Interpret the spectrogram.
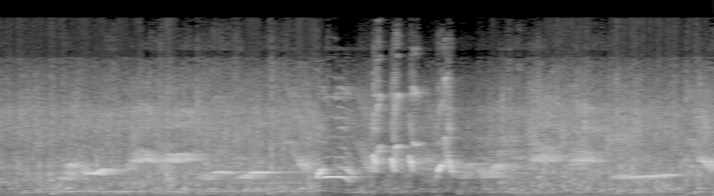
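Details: Orange-headed thrush delivering a brief cluster of rapid high chirps and clipped whistles within a lure recording with water sounds, framed by softer background warbles and an even hiss of running water.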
